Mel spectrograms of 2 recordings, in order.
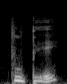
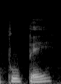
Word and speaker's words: poupée: Remember, this final E is not pronounced, so you will have this E. Remember, accent aigu, it's E sound, okay? La poupée, the doll. L'arrivée, the arrival, okay? La poupée, l'arrivée, so feminine as well.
